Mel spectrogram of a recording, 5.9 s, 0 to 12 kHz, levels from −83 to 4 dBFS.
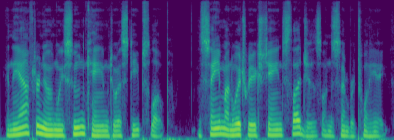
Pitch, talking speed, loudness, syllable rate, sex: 125 Hz, 205 wpm, -16 LUFS, 5.6 syllables/s, male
